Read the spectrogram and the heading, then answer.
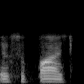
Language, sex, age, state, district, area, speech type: Hindi, male, 18-30, Uttar Pradesh, Varanasi, rural, conversation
